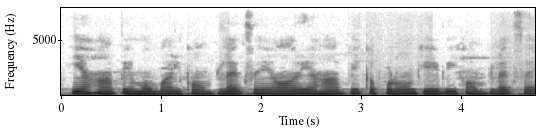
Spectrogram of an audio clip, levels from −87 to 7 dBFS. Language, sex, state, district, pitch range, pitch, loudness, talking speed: Hindi, female, Chhattisgarh, Raipur, 180-185 Hz, 185 Hz, -11 LUFS, 165 wpm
